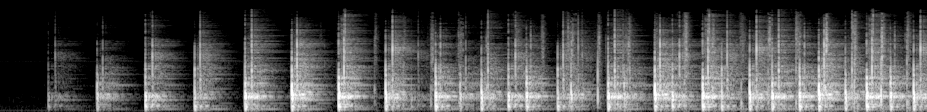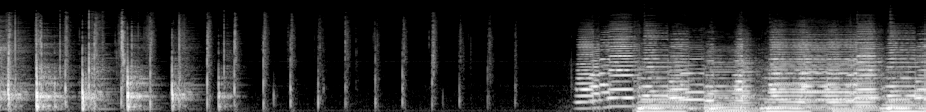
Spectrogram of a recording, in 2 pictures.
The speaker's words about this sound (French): le bruit de leurs pas dans la rue résonne. Écoutez le bruit de leurs sabots, voilà les ouvrières d'usine.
